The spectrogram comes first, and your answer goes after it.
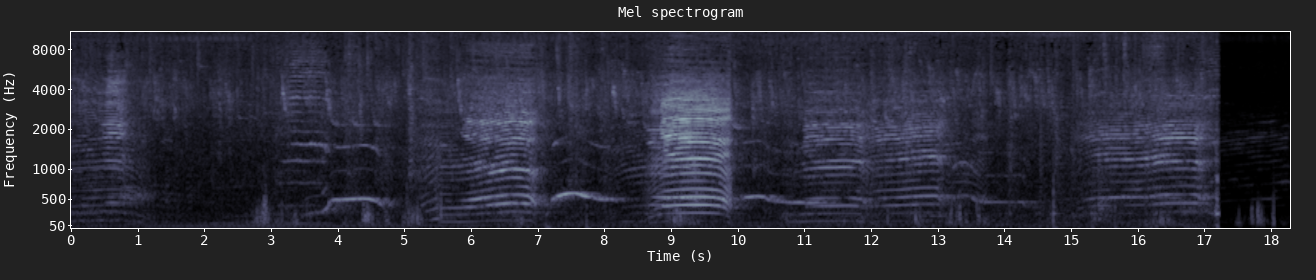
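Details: Several cows grazing freely in pasture moo again and again, short rising calls and long bellows overlapping, with one loudest call near the middle, before the sound cuts out near the end.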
